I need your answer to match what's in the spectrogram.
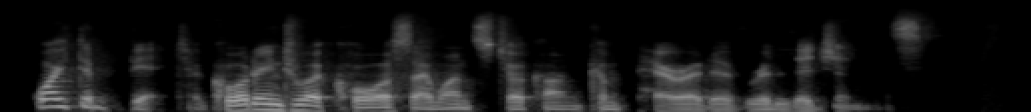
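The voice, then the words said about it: Put-on posh British accent. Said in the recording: “I'll do Brick's voice as like a British posh accent from now on. ... I'm laughing because from hearing your accent.”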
